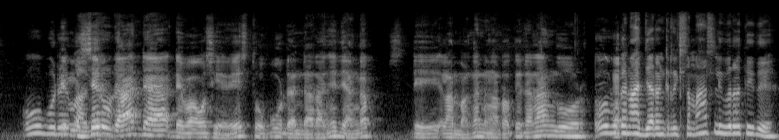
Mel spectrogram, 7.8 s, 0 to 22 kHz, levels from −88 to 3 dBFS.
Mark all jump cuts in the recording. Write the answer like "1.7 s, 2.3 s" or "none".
none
